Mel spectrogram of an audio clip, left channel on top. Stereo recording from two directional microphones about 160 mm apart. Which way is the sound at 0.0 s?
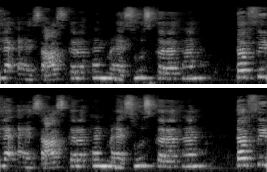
15° right (ahead or behind).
